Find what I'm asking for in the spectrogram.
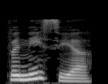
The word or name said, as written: venicia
